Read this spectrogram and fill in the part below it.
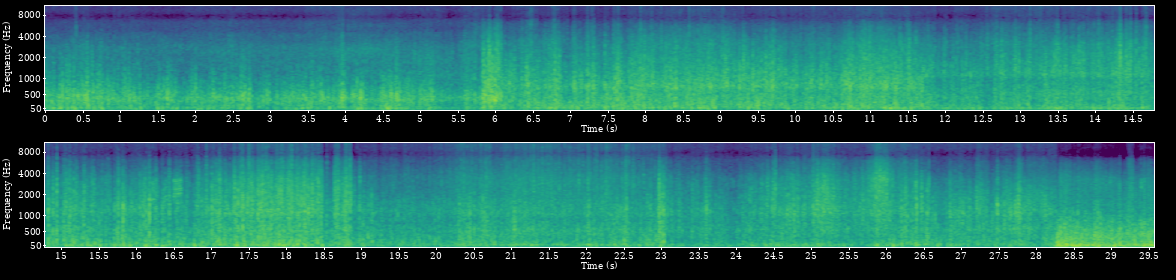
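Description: Strong wind buffets and roars across the microphone outdoors.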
